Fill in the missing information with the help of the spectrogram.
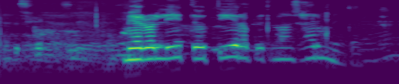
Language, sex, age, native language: Icelandic, male, 13, Icelandic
